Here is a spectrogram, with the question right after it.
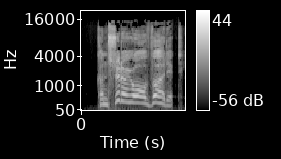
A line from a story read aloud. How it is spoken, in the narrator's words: he said to the jury, in a low, trembling voice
